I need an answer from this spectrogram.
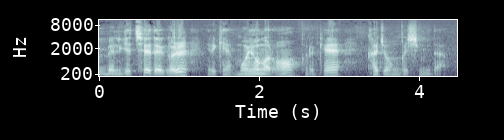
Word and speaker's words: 멜기세덱: 멜기체덱. 멜렉이라는 단어인데 멜렉은 왕이에요. 왕. 의의 왕이에요. 멜기체덱. 체덱이에요. 체덱. 그러니까 이게 우리말로 이렇게 기록하는 그 발음이 오히려 멜기체덱하지. 근데 멜기세덱 해놓으니까 자꾸 세덱인 줄 알아.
